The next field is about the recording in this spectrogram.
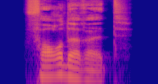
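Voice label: "forderet", German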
